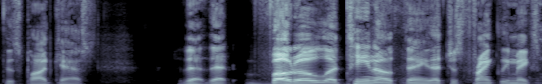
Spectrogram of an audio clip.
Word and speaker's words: Voto Latino: And that's how you pronounce it, Voto Latino. It's nice. It's not Voto Latino, like some xenophobes might do. Voto Latino. It's not a command.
